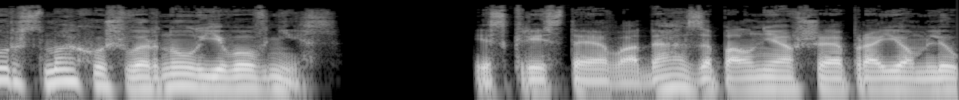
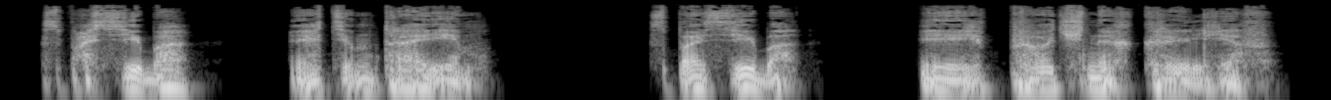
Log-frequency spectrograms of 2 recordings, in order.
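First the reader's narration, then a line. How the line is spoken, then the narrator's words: Hoarse rasp. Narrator (Russian): прохрипел летун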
